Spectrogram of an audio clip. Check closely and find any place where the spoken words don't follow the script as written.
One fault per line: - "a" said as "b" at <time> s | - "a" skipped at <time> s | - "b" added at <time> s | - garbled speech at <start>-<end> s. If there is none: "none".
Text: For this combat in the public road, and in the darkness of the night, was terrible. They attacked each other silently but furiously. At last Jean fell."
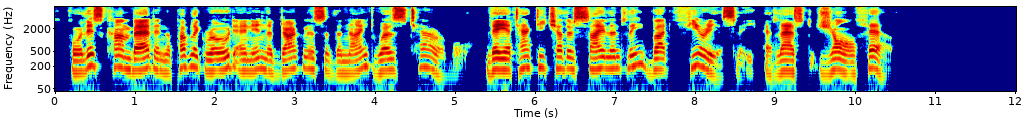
none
